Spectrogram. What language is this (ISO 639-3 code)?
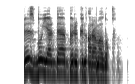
uig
